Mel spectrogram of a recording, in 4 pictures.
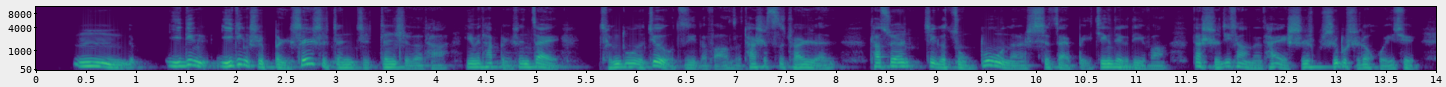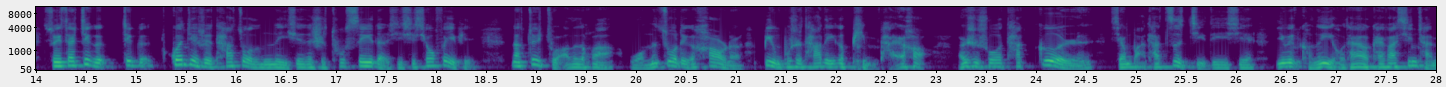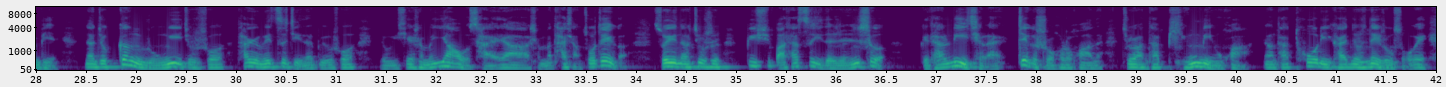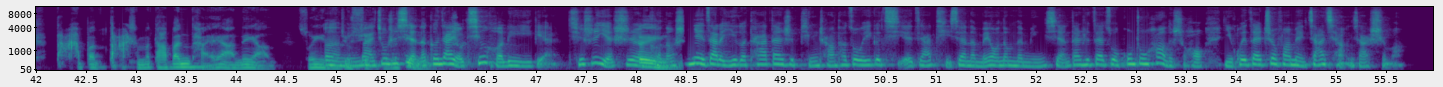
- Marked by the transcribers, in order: none
- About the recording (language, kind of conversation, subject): Chinese, podcast, 你平时如何收集素材和灵感？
